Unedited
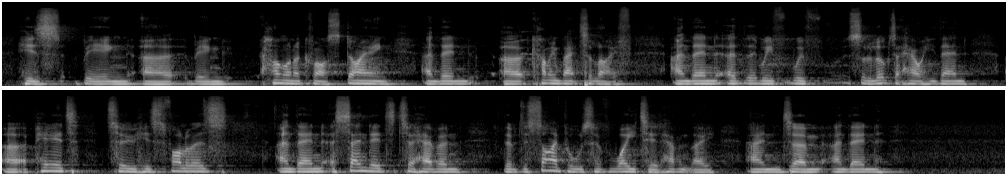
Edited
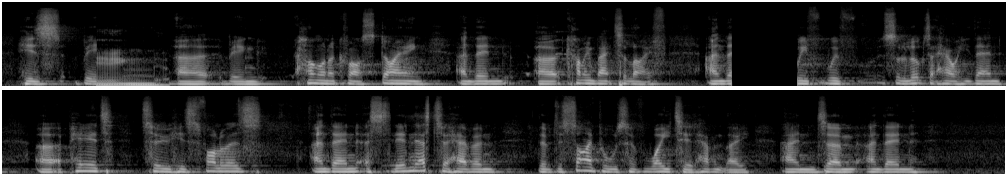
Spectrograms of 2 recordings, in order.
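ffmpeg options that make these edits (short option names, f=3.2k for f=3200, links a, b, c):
-filter_complex "[0:a]asplit=7[a][b][c][d][e][f][g];[a]atrim=end=0.944[h];[b]atrim=start=0.94:end=1.33,asetpts=PTS-STARTPTS,asetrate=23373,aresample=44100[i];[c]atrim=start=1.326:end=6.95,asetpts=PTS-STARTPTS,afade=t=out:st=5.62:d=0.004:c=hsin[j];[d]atrim=start=6.95:end=7.61,asetpts=PTS-STARTPTS,volume=0[k];[e]atrim=start=7.61:end=13.492,asetpts=PTS-STARTPTS,afade=t=in:d=0.004:c=hsin[l];[f]atrim=start=13.488:end=13.962,asetpts=PTS-STARTPTS,areverse[m];[g]atrim=start=13.958[n];[h][i]acrossfade=d=0.004:c1=hsin:c2=hsin[o];[j][k][l]concat=n=3:v=0:a=1[p];[o][p]acrossfade=d=0.004:c1=hsin:c2=hsin[q];[q][m]acrossfade=d=0.004:c1=hsin:c2=hsin[r];[r][n]acrossfade=d=0.004:c1=hsin:c2=hsin"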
